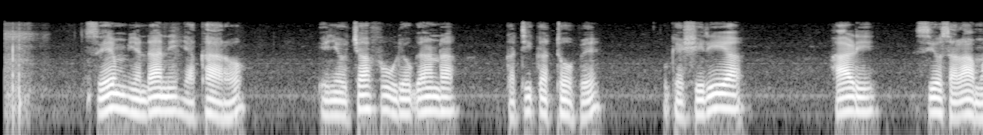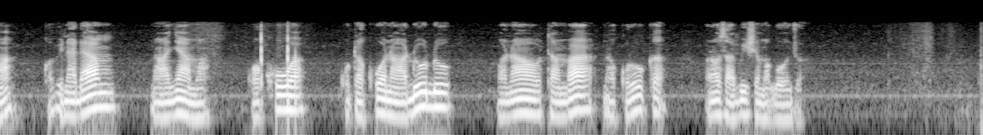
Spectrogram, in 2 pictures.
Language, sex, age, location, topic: Swahili, male, 25-35, Dar es Salaam, government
